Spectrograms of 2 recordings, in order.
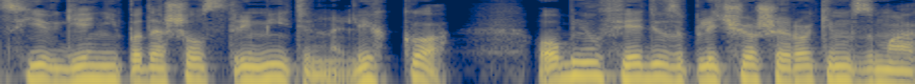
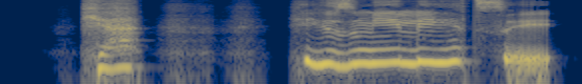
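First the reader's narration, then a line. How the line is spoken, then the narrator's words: Breathless, then crying. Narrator (Russian): выдохнул он и заплакал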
